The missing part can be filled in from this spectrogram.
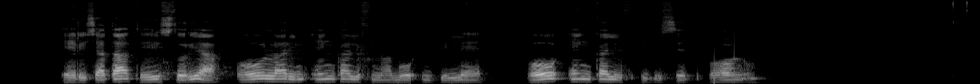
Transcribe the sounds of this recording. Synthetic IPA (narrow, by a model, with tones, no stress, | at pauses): eɾi˨t͡ʃa˨ta˦te˨i˦st̪oɾi˦aolaɾinɛ˦ŋka˦li˨fna˨boʔi˨pi˨lɛ | oe˦ŋka˦lifi˨pi˨se˦t̪o˦num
